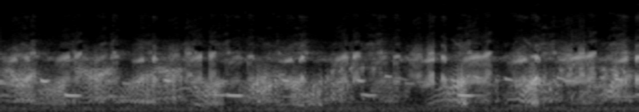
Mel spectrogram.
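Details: Frogs croaking en masse: layered grating calls with scattered short pure notes, steady and unbroken, the loudness rising and dipping gently.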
